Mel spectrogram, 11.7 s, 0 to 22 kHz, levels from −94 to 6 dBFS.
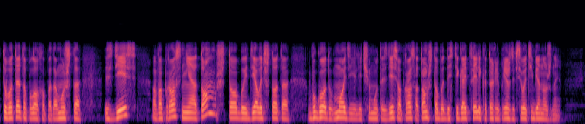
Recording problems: high frequencies cut off; noticeable; nothing above 5.5 kHz

